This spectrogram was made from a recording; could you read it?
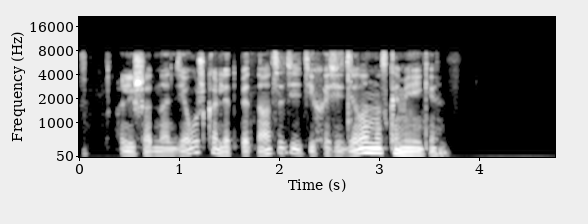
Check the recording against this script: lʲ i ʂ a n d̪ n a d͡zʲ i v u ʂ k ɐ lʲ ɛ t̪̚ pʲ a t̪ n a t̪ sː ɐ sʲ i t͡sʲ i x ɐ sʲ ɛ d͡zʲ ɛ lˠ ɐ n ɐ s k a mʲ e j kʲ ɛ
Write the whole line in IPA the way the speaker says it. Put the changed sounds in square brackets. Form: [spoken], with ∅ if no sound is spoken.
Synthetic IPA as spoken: lʲ i ʂ a [∅] d̪ n a d͡zʲ [ɛ] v u ʂ k ɐ lʲ ɛ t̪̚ pʲ a t̪ n a t̪ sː ɐ [t͡sʲ] i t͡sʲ i x ɐ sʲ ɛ d͡zʲ ɛ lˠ ɐ n ɐ s k a mʲ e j kʲ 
